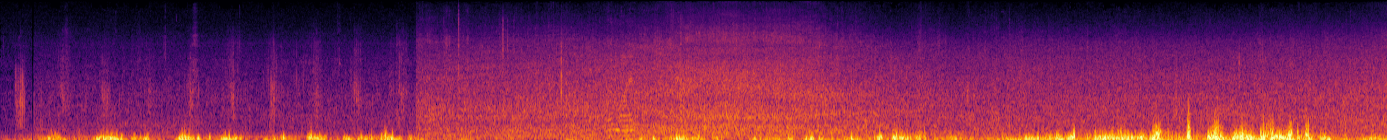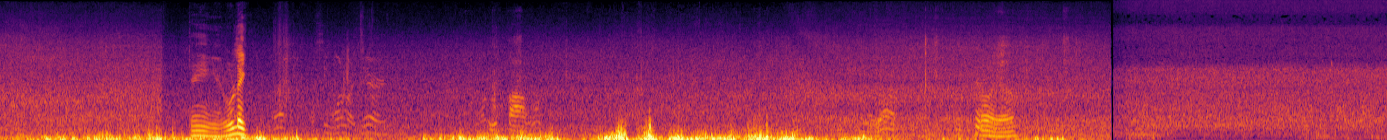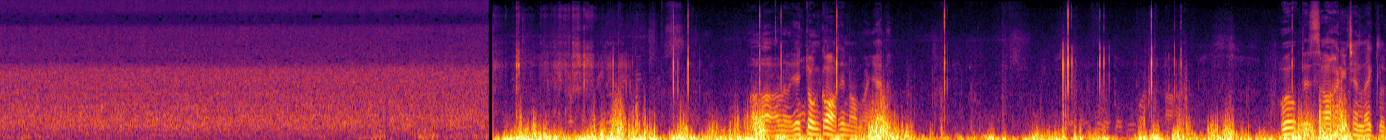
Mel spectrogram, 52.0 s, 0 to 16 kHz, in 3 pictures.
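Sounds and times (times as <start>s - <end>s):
wind buffeting microphone: 0.2s - 21.7s, 22.4s - 31.2s, 39.3s - 52.0s
steady outdoor rushing noise: 5.2s - 47.2s.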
